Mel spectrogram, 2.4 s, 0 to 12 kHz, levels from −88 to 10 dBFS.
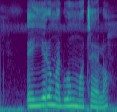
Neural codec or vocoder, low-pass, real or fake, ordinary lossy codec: none; none; real; none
